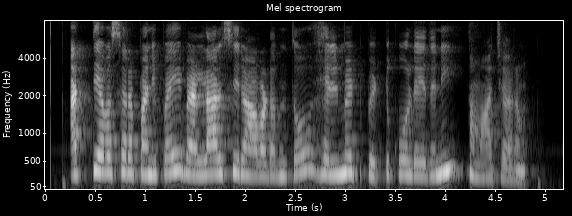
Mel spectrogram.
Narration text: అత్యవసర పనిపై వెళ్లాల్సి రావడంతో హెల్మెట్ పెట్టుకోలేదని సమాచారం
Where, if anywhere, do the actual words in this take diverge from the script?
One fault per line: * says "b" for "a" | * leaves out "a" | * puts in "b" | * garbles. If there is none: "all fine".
all fine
